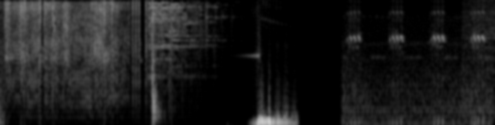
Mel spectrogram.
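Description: Logo-intro sound effects: a bright, shimmering whoosh lasting about two seconds with a sharp click near its end, a short low boom just after three seconds in, then four short high blips about half a second apart.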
